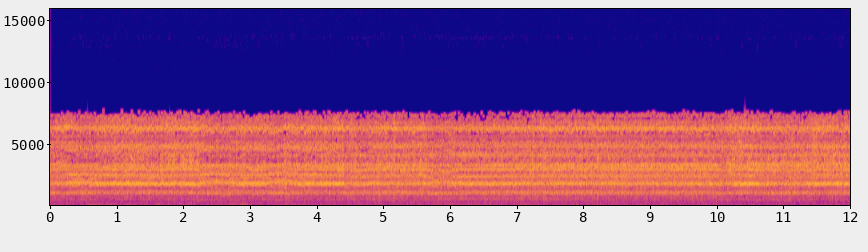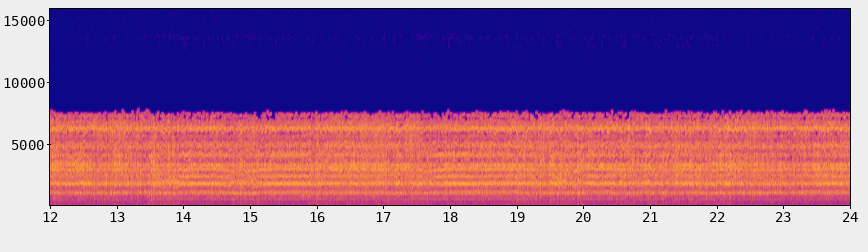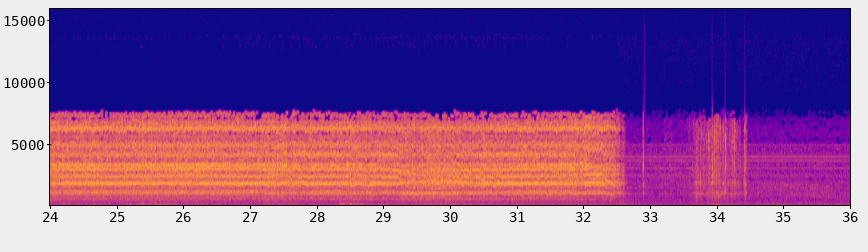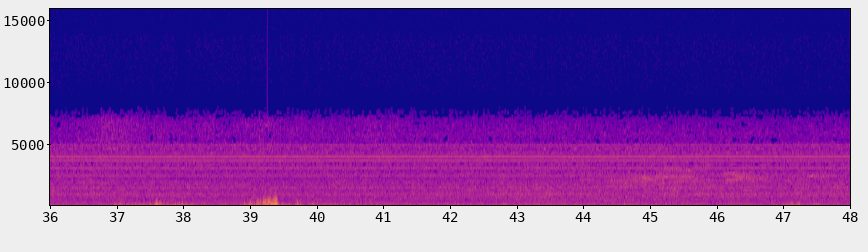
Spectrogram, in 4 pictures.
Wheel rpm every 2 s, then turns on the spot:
160, 160, 160, 160, 160, 160, 160, 160, 160, 160, 160, 160, 160, 160, 160, 160, 60, 10, 0, 0, 0, 0, 0, 0.
32-36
